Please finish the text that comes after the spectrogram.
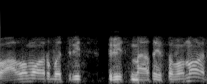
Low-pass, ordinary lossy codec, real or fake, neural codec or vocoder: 5.4 kHz; AAC, 32 kbps; real; none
